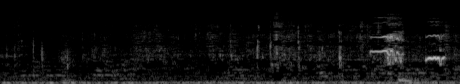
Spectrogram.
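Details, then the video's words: Baby monkey Rose cries very loudly after her angry mother takes her milk bottle during a bath; shrill, tonal squealing cries build near the end over low background rumble and faint scattered sounds. "Baby rose Crying Very Loudly"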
